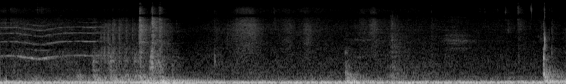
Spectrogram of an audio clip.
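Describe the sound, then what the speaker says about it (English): A fingerprint smart lock on a home door gives a short series of electronic beeps, followed by a few separate mechanical clunks and clicks as the door is opened, all close by and without talk. "I'm able to open my door easily just using my fingerprint"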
